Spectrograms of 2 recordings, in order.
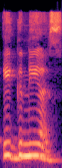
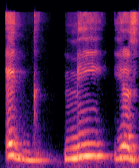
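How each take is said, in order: First: Said in the usual way. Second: Igneous broken up, ig, then nee-us; syllable by syllable. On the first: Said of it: "So when we say igneous". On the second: Shown as a demonstration. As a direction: split igneous after a hard g. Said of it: "ग पे आपकी चिन touch हो रही है". (igneous को इग - नियस तोड़कर)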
